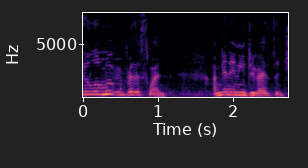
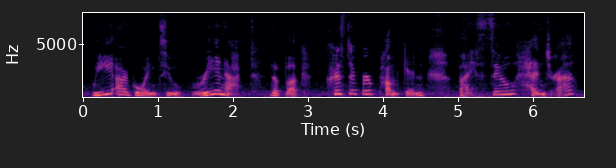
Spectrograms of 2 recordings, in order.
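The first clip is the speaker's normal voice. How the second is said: ordinary talk, nothing marked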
